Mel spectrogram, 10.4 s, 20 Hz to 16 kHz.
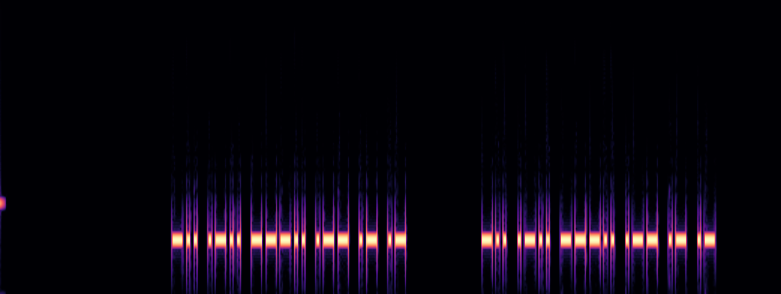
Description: Morse code, heard as a keyed tone, about 25 wpm, 700 Hz. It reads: DL8WAA DL8WAA
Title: DXCC-100 Call Signs - 6 Characters - Repeated 2x - 25wpm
